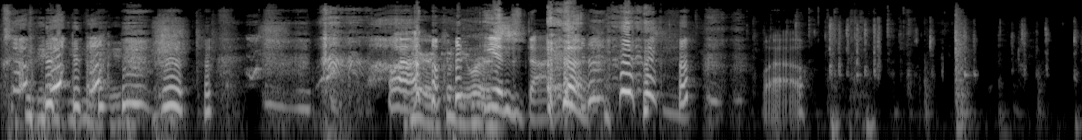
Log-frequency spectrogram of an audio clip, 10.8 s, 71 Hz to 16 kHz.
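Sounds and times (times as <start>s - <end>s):
laughter: 0.0s - 7.5s
speech: 0.1s - 8.1s
rapid typing on a computer keyboard: 8.0s - 10.8s.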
